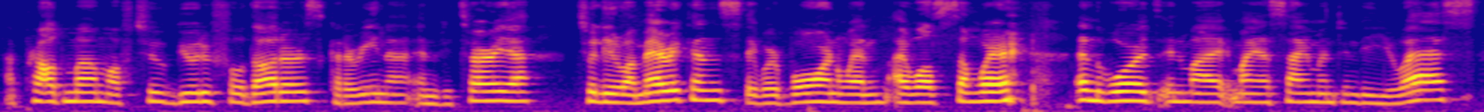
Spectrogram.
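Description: A woman's voice: mid-range voice, steady tone, normal speed, clean tone. A middle-aged woman from Brazil with a Brazilian accent, explaining things reflectively as an executive guest in a corporate interview.

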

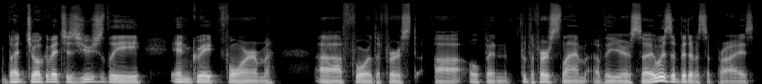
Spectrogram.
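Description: A man's voice: sits low, moderate pace, a little mellow, dry recording, clean studio sound. A man co-hosting a podcast, joking in rambling casual banter with many fillers. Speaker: podcast co-host.

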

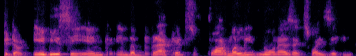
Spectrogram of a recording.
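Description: A man's voice: on the high side, wildly swooping pitch, moderate pace, gravelly, a little mellow, breathy edge. A man working as an attorney hosting a call-in, giving blunt, directive advice and repeating himself for emphasis on a conference call. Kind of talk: question-and-answer legal advice on a conference call. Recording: muffled, lo-fi conference call line.

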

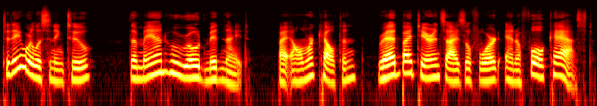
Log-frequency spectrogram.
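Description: A woman's voice: lowish voice, expressive, normal speed, dry recording, clean studio sound. A woman reading a scripted review as a podcast host.

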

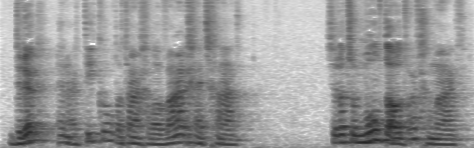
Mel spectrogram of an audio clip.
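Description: A man's voice: medium pitch, animated, moderate pace, darkish tone, recorded from a distance, close to an everyday voice. An actor playing an irate, intimidating man who talks insistently in an audio drama. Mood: cold, menacing. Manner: insistent, repetitive, cursing. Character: irate, intimidating man pressuring a newspaper editor. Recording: echoey room, off the mic.

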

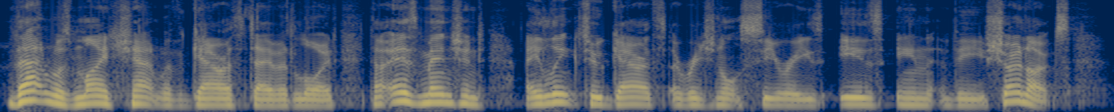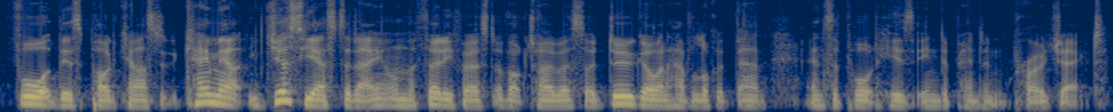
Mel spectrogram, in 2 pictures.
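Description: A man's voice: medium pitch, brisk, a little mellow. A man hosting a podcast interview in a polished presenting style.

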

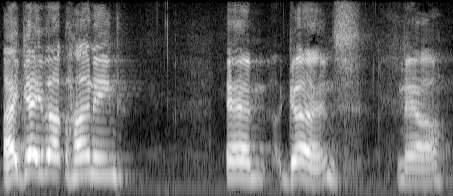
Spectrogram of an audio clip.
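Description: A man with an American accent preaching playfully and exuberantly to a congregation, pausing for an interpreter. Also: high-pitched, pushed and bright. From Texas, United States. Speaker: guest preacher. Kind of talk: interpreted live sermon, joking with congregation.

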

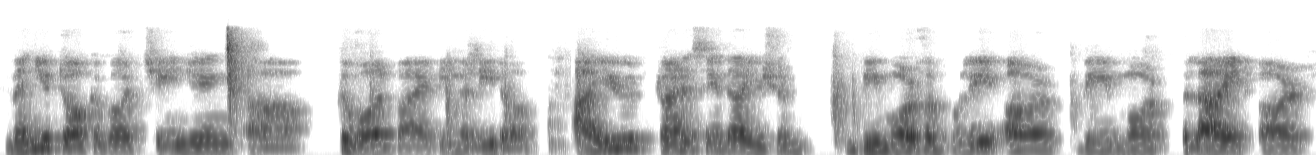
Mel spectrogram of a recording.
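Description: A man's voice: mid-range voice, a little slow. A man in an audience asking a panelist a question, self-deprecating and laughing a little. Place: event room with audience. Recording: dull, distant, echoey with noise.

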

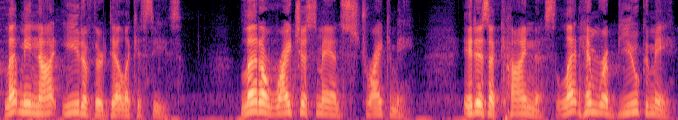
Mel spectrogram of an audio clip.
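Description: A man gives a casual sermon and reads scripture with slow, deliberate emphasis. His voice sits high for a man and sounds clean and smooth, though recent sickness has worn it down. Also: expressive. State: recovering from illness, voice going. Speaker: preacher. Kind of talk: informal sermon with scripture reading.

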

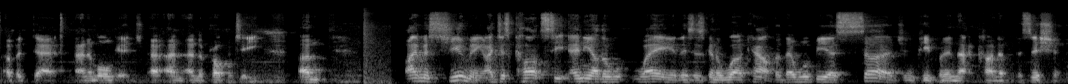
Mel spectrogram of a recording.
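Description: A man's voice: on the low side, a little fast, a bit bright, a little hiss or hum, low-quality recording. A man who grew up in Kenya, chatting as an interview guest and speaking hesitantly with many restarts. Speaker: guest, property finance specialist. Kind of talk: casual interview chat. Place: home in Barcelona.

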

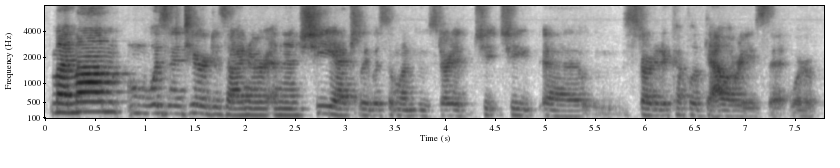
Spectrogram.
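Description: A low-pitched American woman speaks as a guest in a casual interview. She recounts her own story reflectively, pausing to rephrase. The sound is roomy and echoey. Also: sharp tone. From United States, suburbs of Washington DC, then California. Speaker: interview guest, theater actress and director.

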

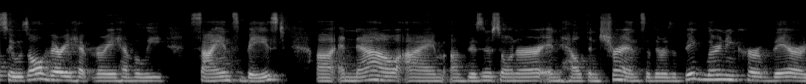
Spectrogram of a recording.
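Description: Low-voiced woman. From Bangladesh. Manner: candid, casual, upbeat. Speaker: podcast guest, doctor. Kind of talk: podcast interview.

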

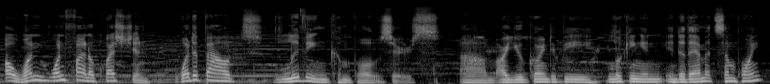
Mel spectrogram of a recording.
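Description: A man conducting a conversational radio interview as host, phrasing things in a measured, courteous way. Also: mid-range voice, animated, darkish tone, faint music behind. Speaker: radio program director and interviewer.

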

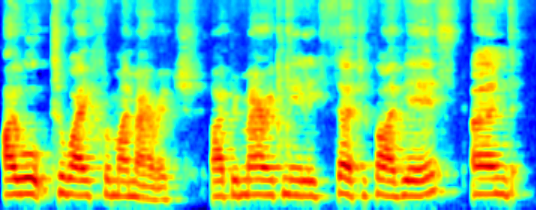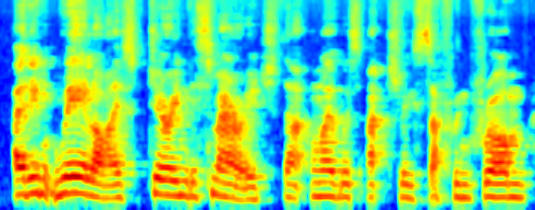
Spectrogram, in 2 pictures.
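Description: A woman in her sixties with a croaky voice, candidly telling her own story as a podcast guest. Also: medium pitch, steady tone, normal speed, few pauses. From England. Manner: straight-talking, candid. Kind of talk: personal storytelling.

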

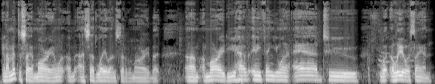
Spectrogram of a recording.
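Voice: medium pitch, steady tone, a little fast, mellow. A chatty, encouraging podcast host doing a casual interview.

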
